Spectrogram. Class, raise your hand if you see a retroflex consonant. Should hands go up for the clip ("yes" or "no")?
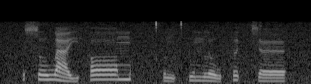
no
